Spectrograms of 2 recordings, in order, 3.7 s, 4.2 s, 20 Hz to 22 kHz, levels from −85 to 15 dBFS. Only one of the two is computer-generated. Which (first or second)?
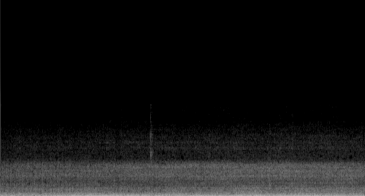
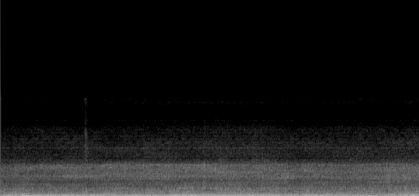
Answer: second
